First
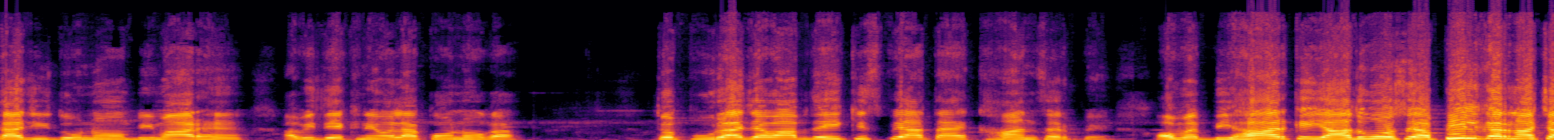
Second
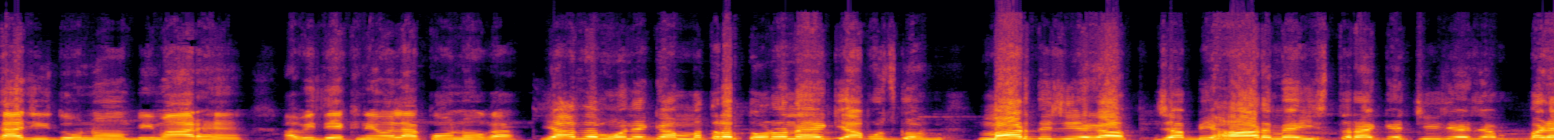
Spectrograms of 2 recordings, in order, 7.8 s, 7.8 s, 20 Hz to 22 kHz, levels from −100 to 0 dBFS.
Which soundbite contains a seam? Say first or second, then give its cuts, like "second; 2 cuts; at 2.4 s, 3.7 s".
second; 2 cuts; at 2.6 s, 5.7 s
